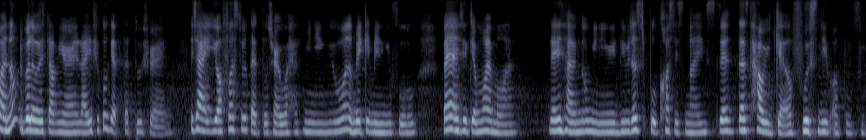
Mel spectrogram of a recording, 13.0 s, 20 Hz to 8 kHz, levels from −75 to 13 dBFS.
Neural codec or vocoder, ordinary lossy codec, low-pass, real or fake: codec, 16 kHz, about 1 kbps, DyCAST, with the encoder's durations; none; none; fake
